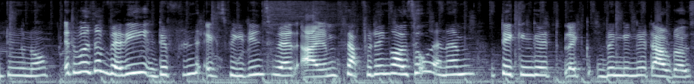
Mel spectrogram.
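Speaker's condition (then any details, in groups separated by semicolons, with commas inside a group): Cerebral palsy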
